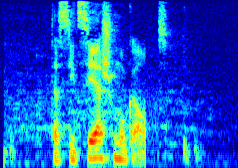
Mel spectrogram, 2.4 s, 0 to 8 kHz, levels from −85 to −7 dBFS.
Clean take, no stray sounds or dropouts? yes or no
no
